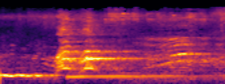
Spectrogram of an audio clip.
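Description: A woman singing live ends a held note about half a second in, and a lower accompanying tone rings on and slowly fades. At the same moment a brief higher cry with several overtones cuts in, followed by a few short sliding sounds.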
